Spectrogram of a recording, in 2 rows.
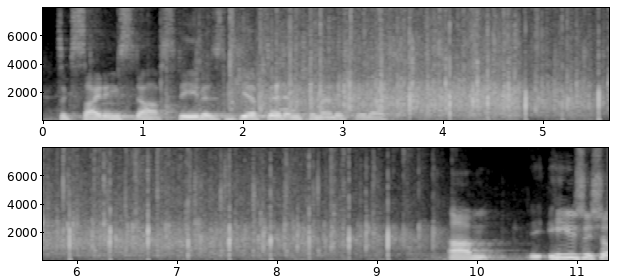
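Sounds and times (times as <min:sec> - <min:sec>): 
speech: 0:00.2 - 0:03.7, 0:09.7 - 0:11.2
audience clapping: 0:01.0 - 0:09.7.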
